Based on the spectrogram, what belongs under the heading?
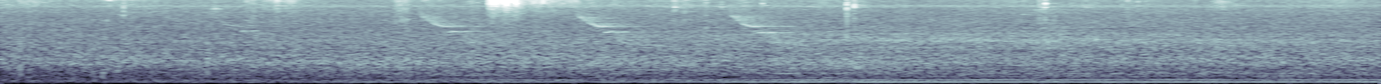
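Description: A bird gives three short falling chirps about two to four seconds in, over a steady low hum and outdoor background noise, with a sharp click about halfway through as a person walks on dirt and leaf litter.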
